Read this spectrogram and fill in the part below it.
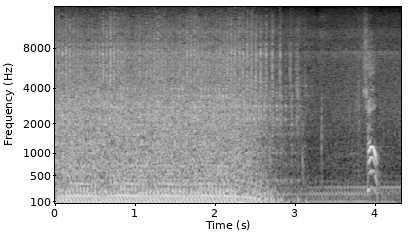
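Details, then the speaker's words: Toro Recycler mower with Kohler XT675 engine after the loose front bumper was bent back, reinstalled and cushioned with silicone at the tabs; runs steady with no front rattle or vibration, though it still surges. "Doesn't vibrate anymore and make that sound in the front, but now I gotta figure out why it surges."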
